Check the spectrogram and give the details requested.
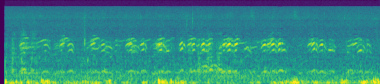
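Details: Andean flamingos in the Atacama Desert: a flock chorus of rapid, nasal, chattering honks, overlapping calls repeated several times a second, over a low rumble of wind.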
